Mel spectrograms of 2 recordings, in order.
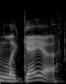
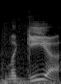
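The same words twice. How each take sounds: First: The name is said with an 'ay' vowel sound. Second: The name is said with an 'ee' vowel sound. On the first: The speaker calls it wrong. "You're saying Legea" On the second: The speaker calls it right. "It's two E's, not A Y"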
